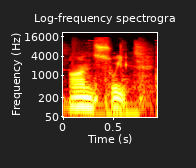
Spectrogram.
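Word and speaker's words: en-suite: Another note on the spelling here. It's E-N. – Right. – Hyphen S-U-I-T-E. – So even though it's E-N, we pronounce it like an O-N. – Yep. – Ensuite.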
